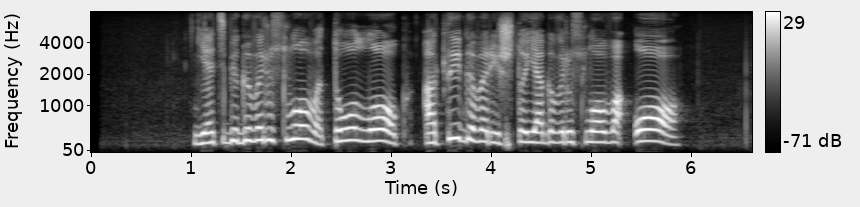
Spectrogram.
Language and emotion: Russian, angry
